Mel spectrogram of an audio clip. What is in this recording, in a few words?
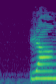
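"rang", pinyin, tone 1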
